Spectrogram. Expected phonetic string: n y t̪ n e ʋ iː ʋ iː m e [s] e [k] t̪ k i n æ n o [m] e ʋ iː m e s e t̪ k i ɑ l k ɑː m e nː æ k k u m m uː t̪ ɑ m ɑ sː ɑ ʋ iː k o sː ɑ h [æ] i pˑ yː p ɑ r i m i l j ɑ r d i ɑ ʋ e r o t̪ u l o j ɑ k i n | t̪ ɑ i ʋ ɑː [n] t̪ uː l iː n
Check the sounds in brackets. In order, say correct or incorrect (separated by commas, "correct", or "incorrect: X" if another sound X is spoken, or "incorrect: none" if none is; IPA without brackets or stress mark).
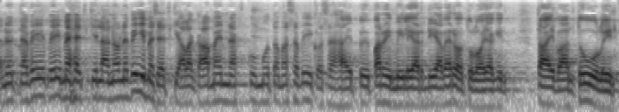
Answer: incorrect: h, incorrect: none, incorrect: n, correct, correct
